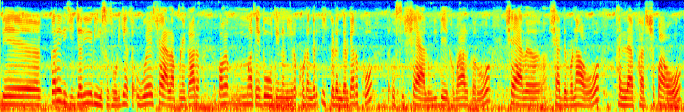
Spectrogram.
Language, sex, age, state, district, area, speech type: Dogri, female, 60+, Jammu and Kashmir, Samba, rural, spontaneous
